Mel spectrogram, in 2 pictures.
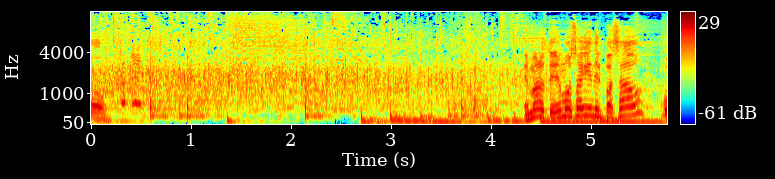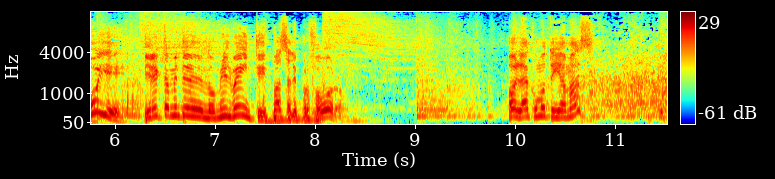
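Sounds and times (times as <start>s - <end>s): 
speech: 0.0s - 0.4s, 4.3s - 8.4s, 10.0s - 11.0s
audience applause: 0.0s - 4.6s
laughter: 10.6s - 11.5s.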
